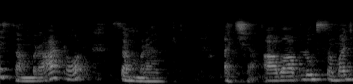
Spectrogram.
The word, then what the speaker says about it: सम्राज्ञी: सम्राट का सम्राज्ञी, ये इसका उच्चारण होता है। सा, माँ में बड़े आ की डंडा, यहाँ नीचे ये देखिए बड़े आ की मात्रा लगी हुई है और माँ पर रेफ का चिन्ह है, और ज्ञा में बड़ी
